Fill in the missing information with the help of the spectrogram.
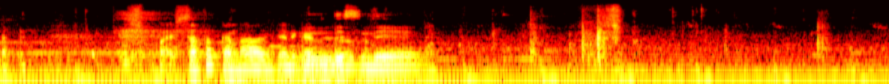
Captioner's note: laughs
